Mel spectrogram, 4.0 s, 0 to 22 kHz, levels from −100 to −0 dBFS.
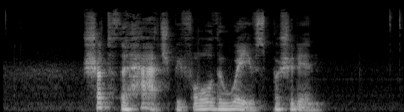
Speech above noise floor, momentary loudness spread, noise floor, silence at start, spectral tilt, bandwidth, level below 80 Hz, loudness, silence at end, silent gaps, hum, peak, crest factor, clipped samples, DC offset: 46 dB; 10 LU; -80 dBFS; 0.85 s; -6 dB/octave; 14 kHz; -62 dBFS; -35 LUFS; 0.85 s; none; none; -18 dBFS; 20 dB; under 0.1%; under 0.1%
